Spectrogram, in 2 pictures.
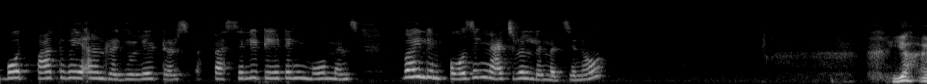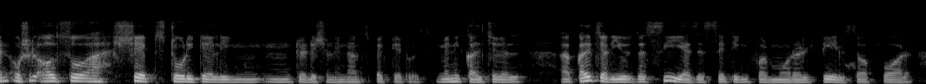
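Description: Speech carried over a call path lost packets at 2.19–2.21 s, at 4.35 s, and again at 14.29–14.35 s, where the 40 ms rough stretch fits two separate lost packets. Each gap was a lost packet rebuilt from error correction: the following packet carried a low-bitrate backup copy, and the decoder played that instead of leaving silence. So nothing drops out, but each short patch sounds coarser and noisier than the Opus audio around it, which is already limited to 8 kHz.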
